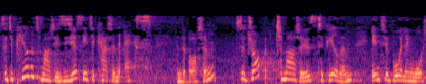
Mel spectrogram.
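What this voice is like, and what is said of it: Irish Cork accent. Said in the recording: “There was a hint of the Irish, ... the Cork accent there”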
